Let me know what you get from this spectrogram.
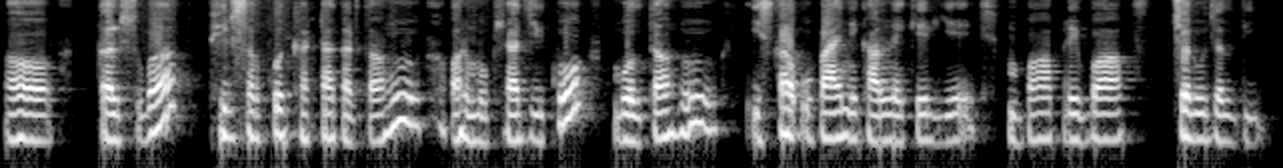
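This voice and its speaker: A woman's voice: medium pitch, slow pace, warm tone, poor audio. A woman voicing a cheeky, cowardly young male village bird in a cartoon, with comic, fretful rustic talk. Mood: complaining, urgent.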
